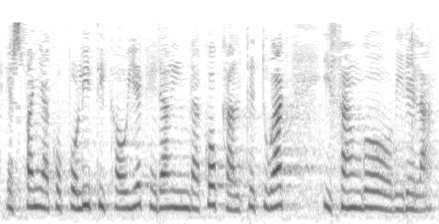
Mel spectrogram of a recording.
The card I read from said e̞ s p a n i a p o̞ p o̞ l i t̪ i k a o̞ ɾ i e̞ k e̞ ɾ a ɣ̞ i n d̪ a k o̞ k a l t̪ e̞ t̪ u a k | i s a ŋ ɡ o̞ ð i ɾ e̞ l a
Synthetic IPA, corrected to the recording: e̞ s p a ɲ i a k o̞ p o̞ l i t̪ i k a o̞ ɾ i e̞ k e̞ ɾ a ɣ̞ i n d̪ a k o̞ k a l t̪ e̞ t̪ u a k | i s a ŋ ɡ o̞ ð i ɾ e̞ l a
